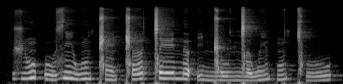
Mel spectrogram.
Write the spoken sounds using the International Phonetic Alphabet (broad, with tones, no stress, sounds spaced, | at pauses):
ʒ ũ˧˥˧ ʔ u˨˩˦ z ĩ˦˨ w ũ˦˨ ǁ ẽ˨˩˦ ǁ əː˧˥˧ ǀ eː˥ n ə˦˨ ʔ i˦˨ ŋ͡ǁ uː˨ ŋ͡ǀ ə˨ w ĩ˧˥˧ p ũ˧˥˧ ǀʰ uː˨˦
